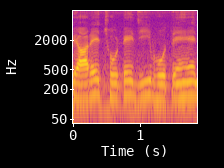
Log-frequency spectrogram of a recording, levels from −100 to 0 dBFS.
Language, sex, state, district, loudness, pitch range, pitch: Hindi, male, Bihar, Gaya, -18 LUFS, 130-145 Hz, 135 Hz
